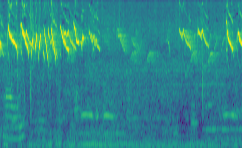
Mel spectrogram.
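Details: Oriental white-eye lure calls meant to bring wild birds together: an opening burst of sharp, high twitters, a quiet stretch with faint drawn-out tones, and a final short flurry of high chirps.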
